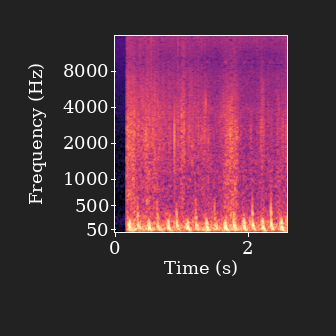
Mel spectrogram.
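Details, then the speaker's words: Cat heart murmur on stethoscope auscultation, quiet and intermittent, coming and going: rapid heartbeat about 210 a minute with a soft whooshing murmur between beats. "Sometimes the murmur is clear. Sometimes it comes and goes. Here is an example."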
